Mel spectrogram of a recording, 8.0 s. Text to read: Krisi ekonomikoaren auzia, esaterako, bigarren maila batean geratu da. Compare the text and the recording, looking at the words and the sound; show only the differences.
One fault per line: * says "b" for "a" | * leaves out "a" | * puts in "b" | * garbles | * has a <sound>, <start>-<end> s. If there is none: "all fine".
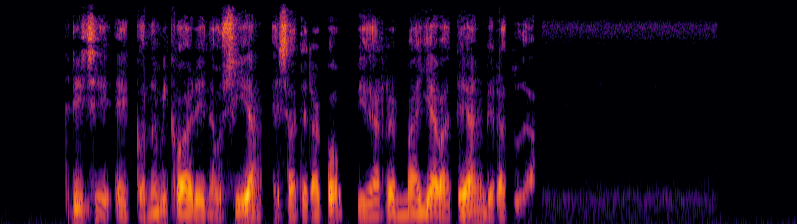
all fine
